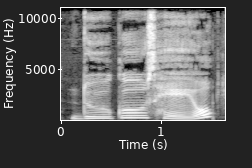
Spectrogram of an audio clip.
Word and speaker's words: 누구세요: 에요 is how it's pronounced, and put together you get 누구세요.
